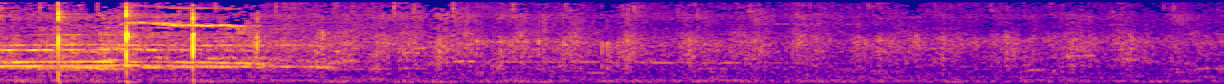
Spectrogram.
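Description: A crowd breaks into steady applause, dense clapping filling the room for several seconds, with a few sharp whistles or shouts near the start before the clapping settles and continues.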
